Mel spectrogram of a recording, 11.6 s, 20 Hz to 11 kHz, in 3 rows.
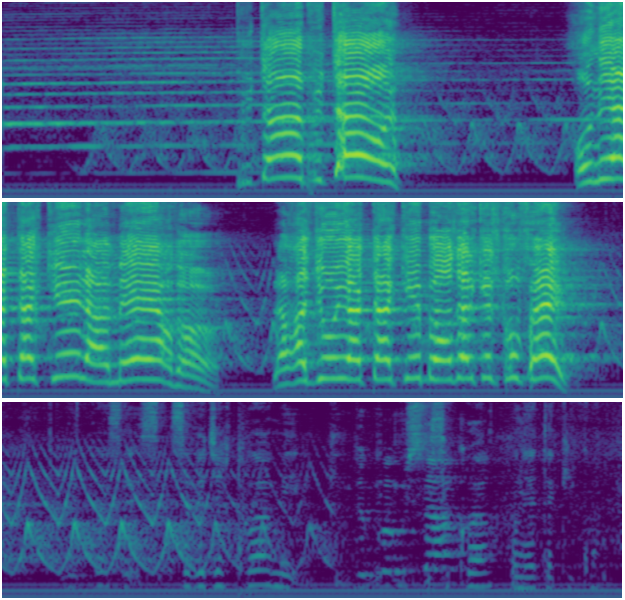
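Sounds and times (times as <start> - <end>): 
ambulance siren wailing: 0.0 - 10.4
man shouting agitatedly: 1.4 - 2.6, 3.6 - 7.6
speech: 1.5 - 2.6, 3.6 - 7.5.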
